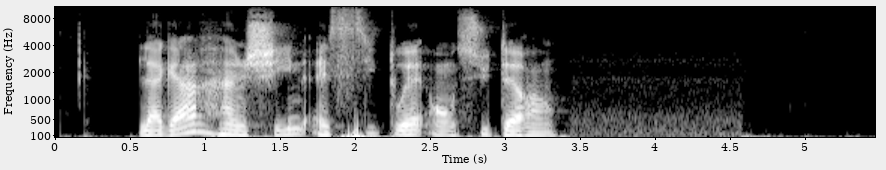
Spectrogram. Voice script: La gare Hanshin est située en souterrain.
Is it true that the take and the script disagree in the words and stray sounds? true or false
false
